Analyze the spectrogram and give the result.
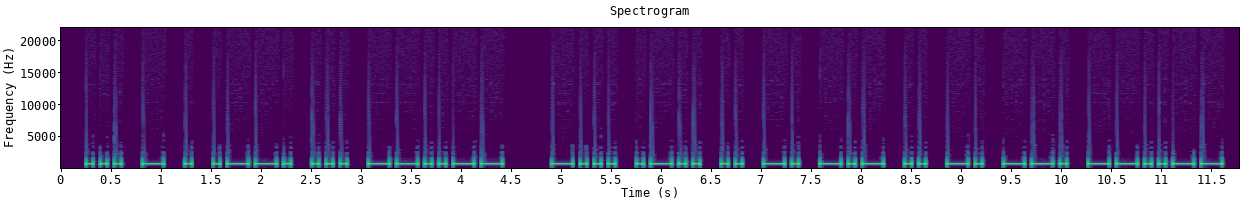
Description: Morse code, heard as a keyed tone, about 17 wpm, 700 Hz. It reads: STEPS, BLINKING,
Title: A Sound Of Thunder 17wpm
